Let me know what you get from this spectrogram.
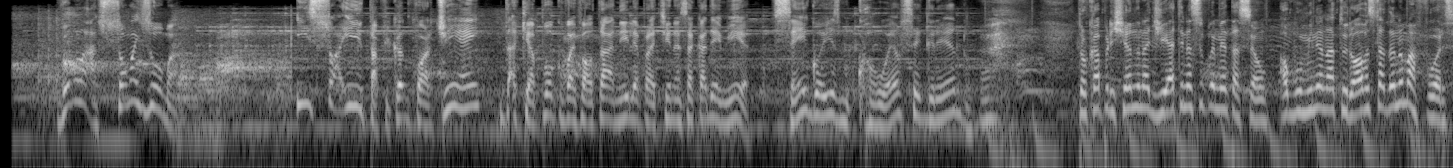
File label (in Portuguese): Spot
